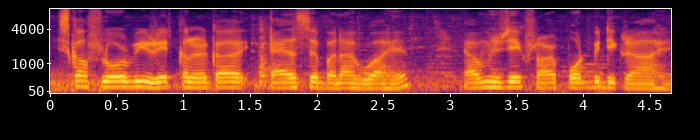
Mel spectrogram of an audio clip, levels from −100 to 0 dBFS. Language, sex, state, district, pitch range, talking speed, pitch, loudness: Hindi, male, Arunachal Pradesh, Papum Pare, 130-145 Hz, 245 wpm, 140 Hz, -14 LUFS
